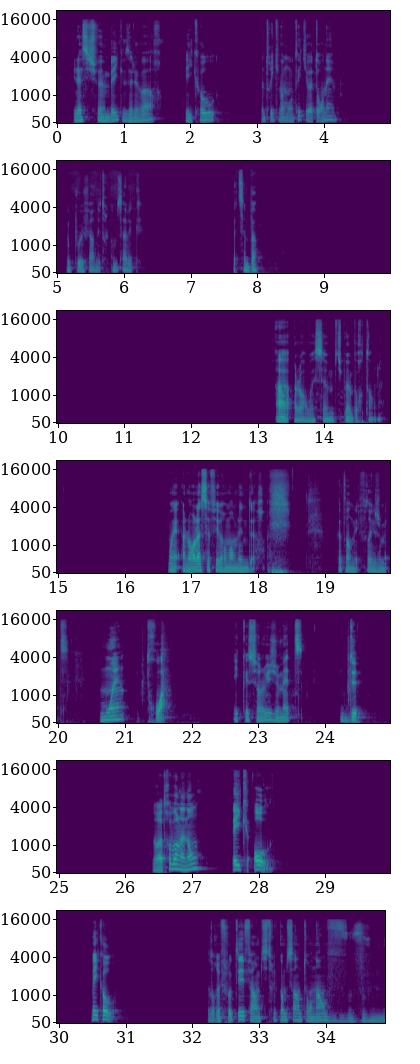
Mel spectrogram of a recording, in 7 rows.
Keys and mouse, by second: 1.4-10.9 drag, 11.8-16.9 drag, 18.1 click, 19.7-21.8 drag, 23.3-24.6 drag, 25.2 click, 26.9 click, 30.0-34.8 drag.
